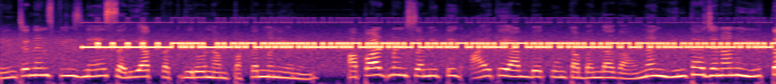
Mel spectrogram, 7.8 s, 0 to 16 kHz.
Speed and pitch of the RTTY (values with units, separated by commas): 50 baud, 450 Hz shift, 2350 Hz centre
